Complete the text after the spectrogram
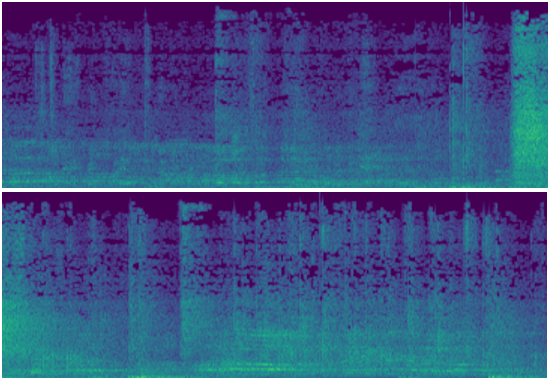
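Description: Young players shout to each other, echoing in a large hall.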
